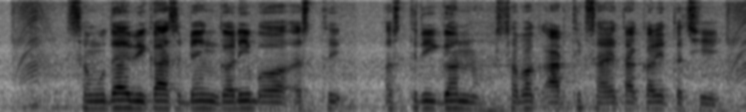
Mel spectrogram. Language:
Maithili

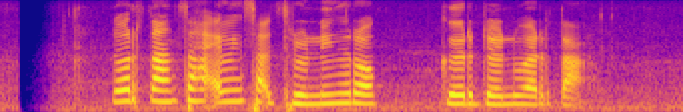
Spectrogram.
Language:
Javanese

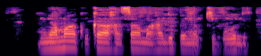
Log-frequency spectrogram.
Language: Swahili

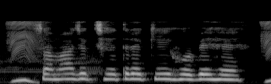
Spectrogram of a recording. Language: Magahi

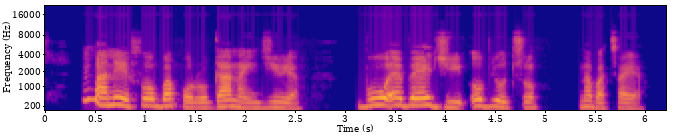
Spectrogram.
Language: Igbo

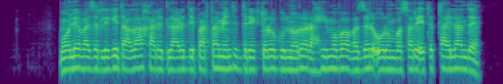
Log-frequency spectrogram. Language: Uzbek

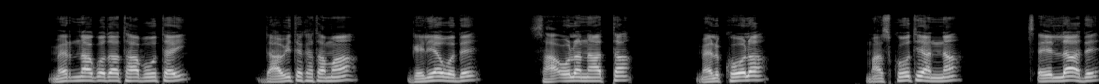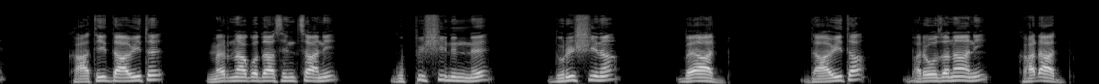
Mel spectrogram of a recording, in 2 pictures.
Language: Dawro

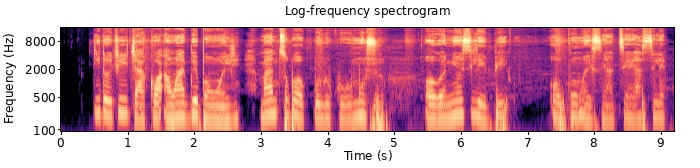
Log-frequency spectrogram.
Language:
Yoruba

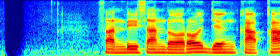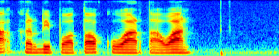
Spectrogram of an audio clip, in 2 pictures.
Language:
Sundanese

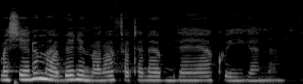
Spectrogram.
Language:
Kikuyu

